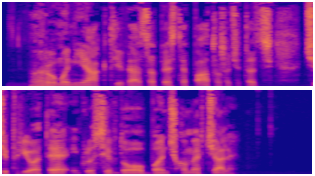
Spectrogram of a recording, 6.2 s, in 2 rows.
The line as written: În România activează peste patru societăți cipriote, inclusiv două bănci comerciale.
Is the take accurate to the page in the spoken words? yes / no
yes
